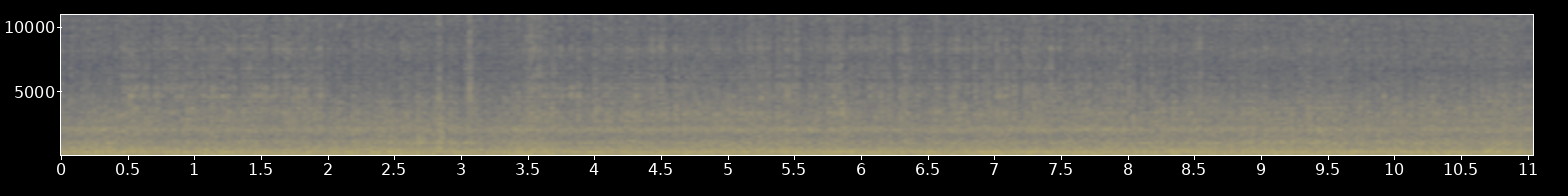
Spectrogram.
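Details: Snowblower after hex shaft and drive part repair so wheels turn: small engine holds steady, even buzz with no misses, knocks or grinding; running normally.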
